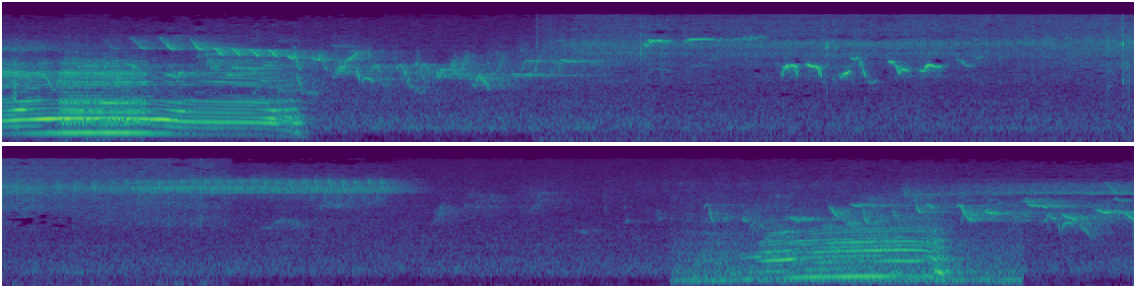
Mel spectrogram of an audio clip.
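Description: A cow mooing twice: one moo at the very start and a second about nine seconds in, each about one and a half seconds long and rising then falling in pitch. Between the moos come short high chirps and a steady high insect-like hiss.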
